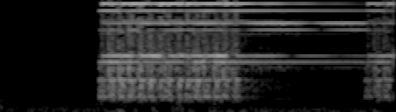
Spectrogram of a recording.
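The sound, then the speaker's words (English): Telephone ringing with a bright, trilling bell. It starts after a short silence, fades briefly and then rings again. “Oh, I know. Let's phone Grandpa.”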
